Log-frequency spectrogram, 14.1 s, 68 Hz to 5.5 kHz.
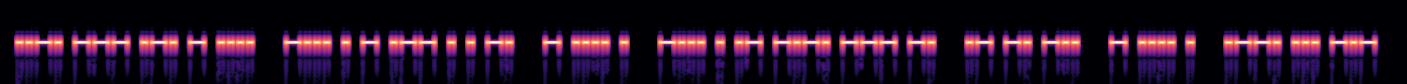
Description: Morse code, heard as a keyed tone, about 25 wpm, 600 Hz. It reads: FORTH BETWEEN THE BEACON AND THE PSK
